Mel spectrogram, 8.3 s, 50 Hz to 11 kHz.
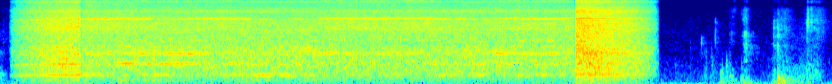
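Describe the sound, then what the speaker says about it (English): A handheld router screams as it cuts through thin material to open a P90 pickup cavity on a Fender Stratocaster, a loud continuous whine that surges briefly before stopping, followed by faint knocks and handling sounds. "so I'll start with the router through that hole and move it from there around"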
